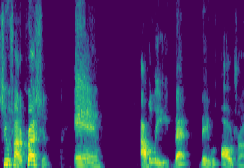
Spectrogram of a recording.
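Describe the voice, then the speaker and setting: Using an American accent, the speaker moves at a fairly slow pace in an animated tone with vocal fry, very wide pitch swings, and big swings in loudness. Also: woman, very deep, low pitch for a woman. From Texas, Houston. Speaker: podcast host. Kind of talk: casual chat. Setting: studio.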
